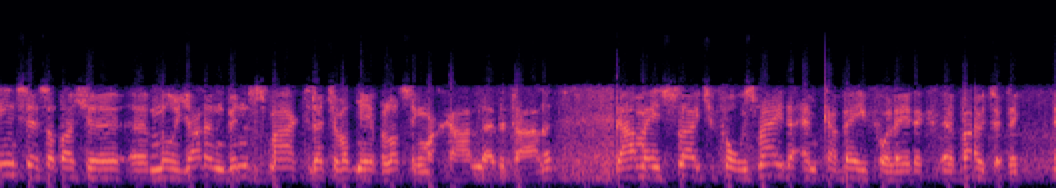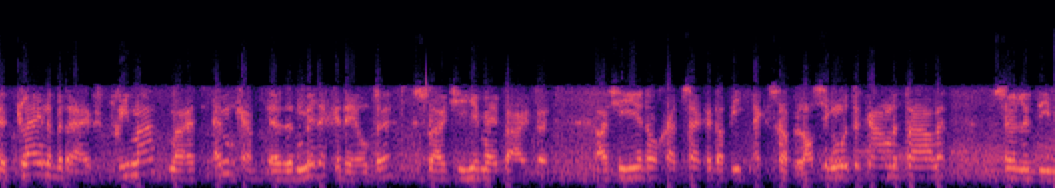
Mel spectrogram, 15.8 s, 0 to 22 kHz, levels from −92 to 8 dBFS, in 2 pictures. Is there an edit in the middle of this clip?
yes; 1 cut; at 4.6 s

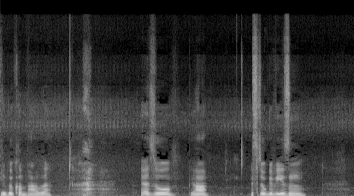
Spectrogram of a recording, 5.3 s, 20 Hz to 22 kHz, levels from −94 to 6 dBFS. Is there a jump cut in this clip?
yes; 2 cuts; at 2.1 s, 3.9 s

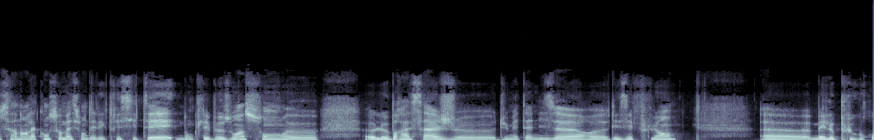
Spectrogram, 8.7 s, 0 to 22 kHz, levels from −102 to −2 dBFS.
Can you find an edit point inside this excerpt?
yes; 1 cut; at 6.1 s

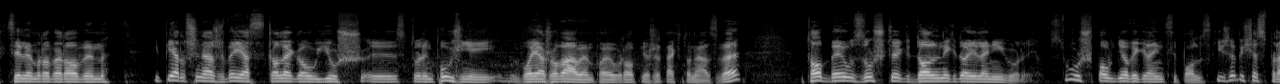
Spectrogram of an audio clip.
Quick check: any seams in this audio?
no; 0 cuts

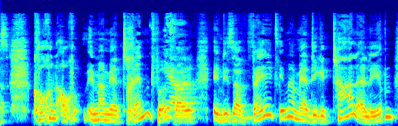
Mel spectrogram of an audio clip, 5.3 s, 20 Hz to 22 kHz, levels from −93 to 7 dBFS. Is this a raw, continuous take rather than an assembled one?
no; 1 cut; at 3.7 s

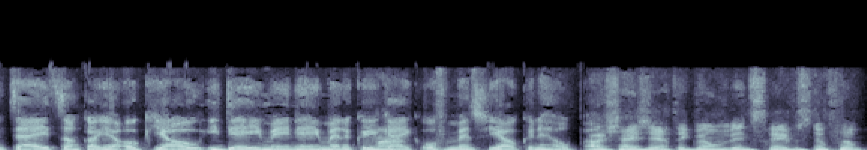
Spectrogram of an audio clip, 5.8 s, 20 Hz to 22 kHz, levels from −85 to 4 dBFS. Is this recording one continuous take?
yes; 0 cuts

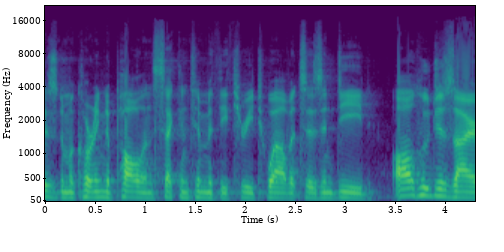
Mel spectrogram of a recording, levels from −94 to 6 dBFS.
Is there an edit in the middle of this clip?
yes; 1 cut; at 3.4 s

